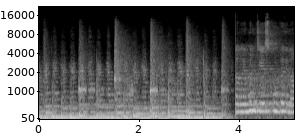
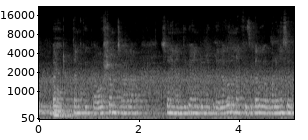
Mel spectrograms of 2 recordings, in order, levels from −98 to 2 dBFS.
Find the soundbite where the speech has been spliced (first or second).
first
